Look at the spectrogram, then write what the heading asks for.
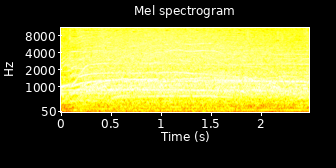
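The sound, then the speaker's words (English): A crowd in Tel Aviv cheers and whoops, celebrating the release of hostages, a loud, sustained roar of many voices with high shouts rising above the dense wash of noise throughout. “Crowds gathered in Tel Aviv to celebrate the release of more hostages.”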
